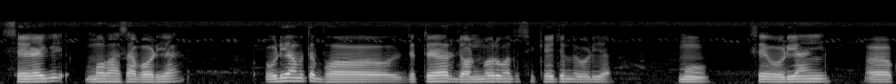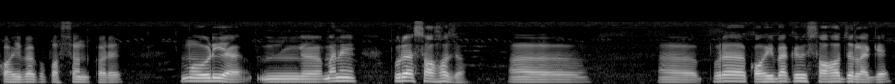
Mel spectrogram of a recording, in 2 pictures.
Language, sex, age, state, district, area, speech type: Odia, male, 18-30, Odisha, Kendrapara, urban, spontaneous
